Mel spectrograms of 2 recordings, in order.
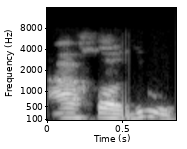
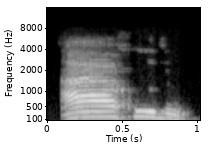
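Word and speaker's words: آخُذُ: Jadi Aulia kan bacanya akhodu, kok-nya di fathah, ya kan? Padahal ini fi'il mudhari ini. Kalau fi'il mudhari, kok-nya itu di doma. Akhudu, begitu.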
